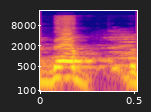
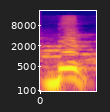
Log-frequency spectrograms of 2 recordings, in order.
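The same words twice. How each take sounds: First: "डेब्ट" with the b sounded; learner's "डेब्ट", b audible; mistaken pronunciation. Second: "डेट" with no b; silent b. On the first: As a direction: pronounce the b before t in "डेब्ट". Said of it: "डेब्ट नहीं होगा". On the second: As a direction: go straight from vowel to t in "डेट". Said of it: "silent". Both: Shown as a demonstration.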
